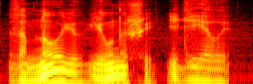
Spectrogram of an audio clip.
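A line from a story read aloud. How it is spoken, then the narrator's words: Calm whistling under breath. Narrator (Russian): Спокойно насвистывал он себе под нос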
